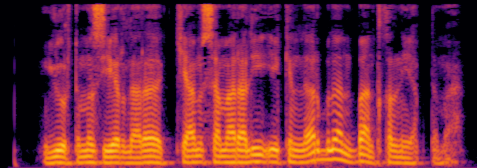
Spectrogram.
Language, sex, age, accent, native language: Uzbek, male, 18-24, Farg'ona, Uzbek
